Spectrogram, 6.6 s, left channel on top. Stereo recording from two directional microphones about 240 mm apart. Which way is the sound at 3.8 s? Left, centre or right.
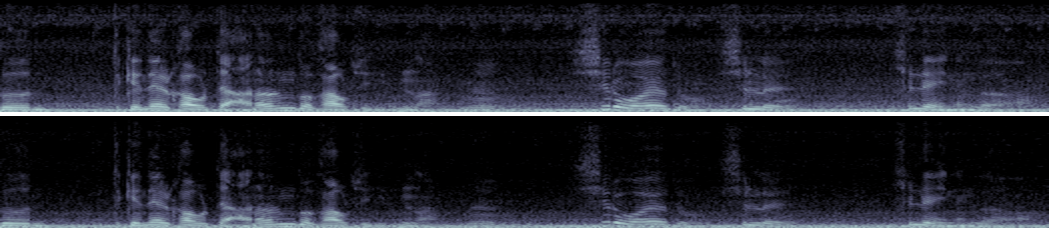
Left.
